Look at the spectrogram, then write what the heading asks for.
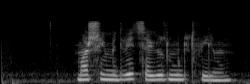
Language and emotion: Russian, neutral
